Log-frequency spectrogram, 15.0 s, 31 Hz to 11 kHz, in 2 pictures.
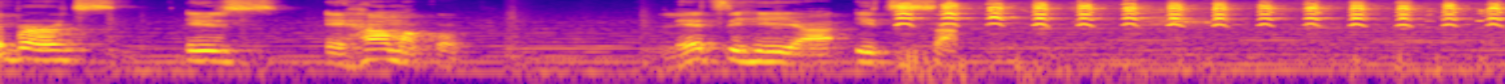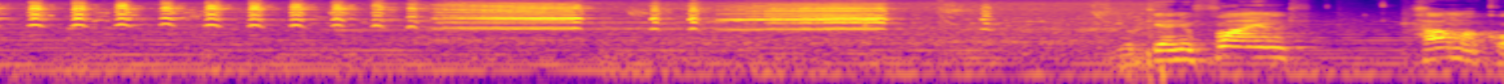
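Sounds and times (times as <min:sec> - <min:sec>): bird calling short high notes: 0:04.5 - 0:13.2
long drawn-out bird calls: 0:04.5 - 0:13.2.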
